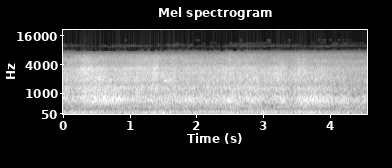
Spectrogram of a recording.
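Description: Steady jet roar of a Boeing 777-300ER's twin GE90 turbofans as the airliner passes low on final approach.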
